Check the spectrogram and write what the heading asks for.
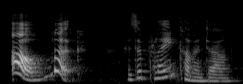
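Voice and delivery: high, loud excited cry; a child seeing a plane land; excited spotting. Acted. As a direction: point it out with a burst of excitement.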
